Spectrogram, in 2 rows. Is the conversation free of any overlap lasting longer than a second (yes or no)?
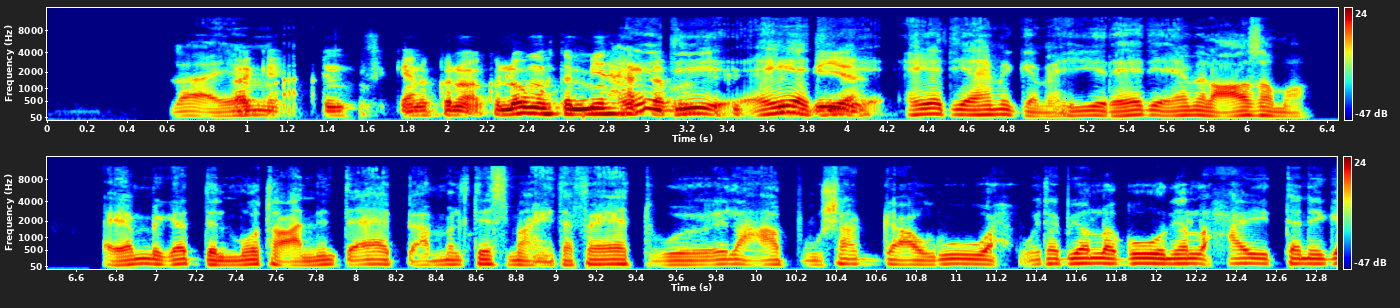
no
